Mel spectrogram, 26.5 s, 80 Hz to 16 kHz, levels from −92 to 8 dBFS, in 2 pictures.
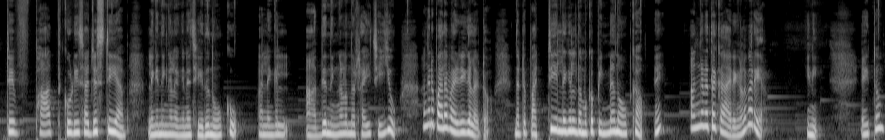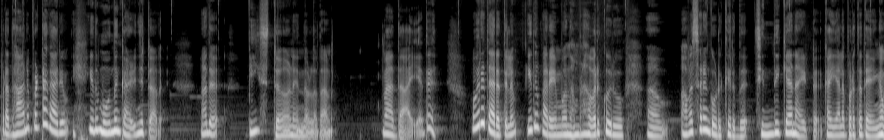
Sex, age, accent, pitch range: female, 20-39, native, 190-260 Hz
